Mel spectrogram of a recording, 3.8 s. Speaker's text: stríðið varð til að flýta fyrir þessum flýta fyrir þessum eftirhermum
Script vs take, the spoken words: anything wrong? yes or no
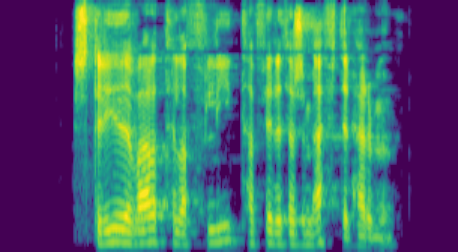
yes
